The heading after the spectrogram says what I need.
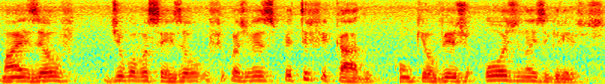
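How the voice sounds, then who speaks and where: Audible room echo surrounds a man whose medium-pitched voice carries a dark, mellow tone. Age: 60s. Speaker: pastor. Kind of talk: sermon.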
